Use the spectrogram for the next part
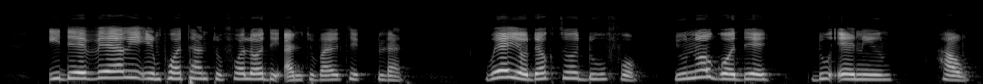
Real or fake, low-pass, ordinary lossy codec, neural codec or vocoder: real; 10.8 kHz; none; none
